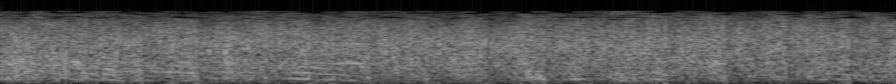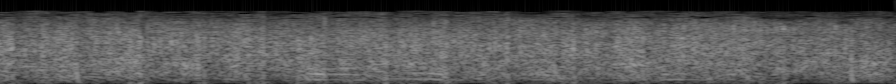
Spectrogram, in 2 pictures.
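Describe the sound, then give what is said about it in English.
An audience applauds steadily for about nine seconds, a dense, even wash of clapping that holds at the same fairly loud level throughout, with some crowd voices mixed in. The audience is voting by applause on whether contestants gave a rational explanation for what they were alleged to have done. “Will you decide by your applause whether you think that they gave a rational explanation for what they were alleged to have done?”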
